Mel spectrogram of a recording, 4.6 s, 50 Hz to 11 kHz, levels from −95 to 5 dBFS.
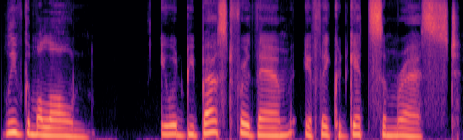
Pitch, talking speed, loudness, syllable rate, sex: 185 Hz, 195 wpm, -20 LUFS, 4.8 syllables/s, male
